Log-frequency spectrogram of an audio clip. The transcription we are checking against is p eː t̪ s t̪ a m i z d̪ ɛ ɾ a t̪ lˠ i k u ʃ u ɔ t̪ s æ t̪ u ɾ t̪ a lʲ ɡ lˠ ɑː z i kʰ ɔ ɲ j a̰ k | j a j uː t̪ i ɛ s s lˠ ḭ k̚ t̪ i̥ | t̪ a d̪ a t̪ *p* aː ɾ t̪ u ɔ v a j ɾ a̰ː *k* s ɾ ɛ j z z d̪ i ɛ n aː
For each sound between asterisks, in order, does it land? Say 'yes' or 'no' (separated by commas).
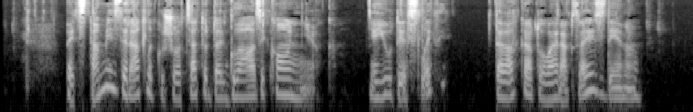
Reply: no, yes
